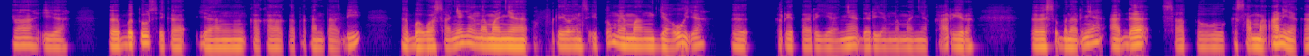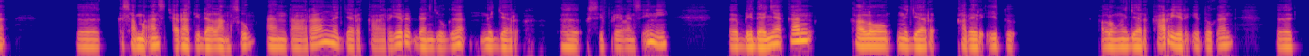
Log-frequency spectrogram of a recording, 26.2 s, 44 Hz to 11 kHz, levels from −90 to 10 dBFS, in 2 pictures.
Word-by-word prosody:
Nah 135 Hz, -1 st, -2 dB
iya. 115 Hz, -1 st, -1 dB, 0.5 s
Eee, 125 Hz, -, +6 dB
betul 145 Hz, +4 st, +4 dB
sih 115 Hz, -, -5 dB
Kak 115 Hz, -1 st, -2 dB
yang 115 Hz, 0 st, 0 dB
Kakak 110 Hz, 0 st, -6 dB
katakan 110 Hz, 0 st, -7 dB
tadi, 130 Hz, -, -4 dB, 0.4 s
eee, 120 Hz, -, 0 dB
bahwasanya 115 Hz, +3 st, +1 dB
yang 155 Hz, -4 st, 0 dB
namanya 120 Hz, -1 st, +6 dB, 0.2 s
freelance 120 Hz, -1 st, -1 dB
itu 130 Hz, -, -7 dB
memang 125 Hz, -4 st, +4 dB
jauh 125 Hz, +6 st, +1 dB
ya, 135 Hz, +3 st, -3 dB, 0.3 s
eee, 120 Hz, -2 st, -1 dB, 0.3 s
kriterianya 115 Hz, 0 st, -3 dB
dari 115 Hz, 0 st, -3 dB
yang -, -, -7 dB
namanya 110 Hz, 0 st, -4 dB
karier. 115 Hz, -1 st, -3 dB, 0.6 s
Eee, 120 Hz, -1 st, +4 dB
sebenernya 125 Hz, +7 st, 0 dB
ada 135 Hz, +4 st, +4 dB, 0.2 s
1 115 Hz, 0 st, -7 dB
kesamaan 125 Hz, +6 st, +2 dB
ya 115 Hz, -, +3 dB
Kak, 130 Hz, +1 st, -4 dB, 0.7 s
eee, 115 Hz, -1 st, 0 dB, 0.2 s
kesamaan 120 Hz, +2 st, +2 dB
secara 130 Hz, -2 st, 0 dB
tidak 120 Hz, -1 st, +1 dB
langsung 120 Hz, +5 st, -2 dB, 0.2 s
antara 120 Hz, +5 st, 0 dB
ngejar 125 Hz, -9 st, 0 dB
karier 110 Hz, +9 st, 0 dB
dan 115 Hz, -4 st, 0 dB
juga 130 Hz, +7 st, 0 dB, 0.2 s
ngejar, 115 Hz, -1 st, 0 dB, 0.5 s
eee, 115 Hz, -2 st, 0 dB
si 115 Hz, -, -10 dB
freelance 115 Hz, -1 st, -5 dB
ini. 160 Hz, -5 st, +3 dB, 0.6 s
Eee, 120 Hz, -, +2 dB
bedanya 120 Hz, +5 st, +6 dB
kan 205 Hz, +3 st, +6 dB, 0.4 s
kalau 125 Hz, -1 st, +7 dB
ngejar 120 Hz, -2 st, +3 dB, 0.2 s
karier 120 Hz, 0 st, +3 dB
itu 125 Hz, 0 st, -3 dB, 0.9 s
kalau 120 Hz, +2 st, +1 dB
ngejar 120 Hz, -1 st, +3 dB
karier 125 Hz, -5 st, +3 dB
gitu 120 Hz, -2 st, -4 dB
kan, 135 Hz, +3 st, -2 dB, 0.5 s
eee, 120 Hz, 0 st, +1 dB
120 Hz, 140 wpm, -23 LUFS, 115-130 Hz, 0.9 s, kalau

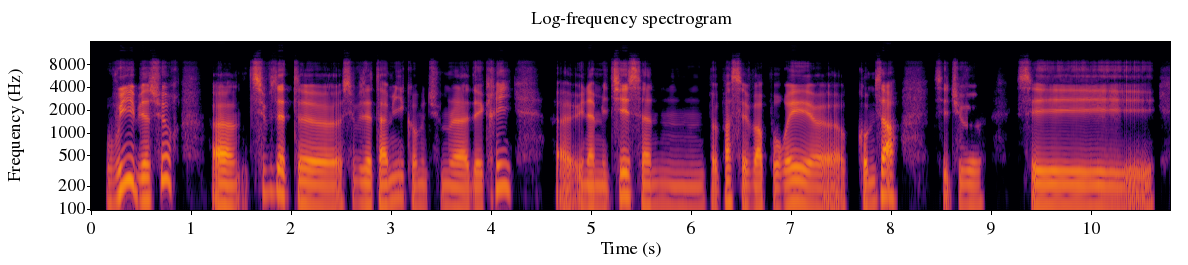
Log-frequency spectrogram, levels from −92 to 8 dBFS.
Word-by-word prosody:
Oui, 175 Hz, -, +4 dB
bien 130 Hz, -6 st, +3 dB
sûr. 240 Hz, -, -1 dB, 0.4 s
Hem, 105 Hz, -1 st, +5 dB
si -, -, +2 dB
vous 170 Hz, +1 st, 0 dB
êtes, 150 Hz, -4 st, +1 dB
heu, 105 Hz, -3 st, +3 dB
si -, -, -4 dB
vous 110 Hz, -1 st, -4 dB
êtes 110 Hz, -, +1 dB
amies 130 Hz, +6 st, -1 dB
comme 100 Hz, +1 st, -7 dB
tu -, -, -14 dB
me 105 Hz, -, -6 dB
l'as 95 Hz, -1 st, +2 dB
décrit, 180 Hz, -, -2 dB, 0.5 s
heu, -, -, -3 dB
une 100 Hz, +1 st, 0 dB
amitié 100 Hz, +9 st, +2 dB
ça 105 Hz, -6 st, +1 dB
ne 100 Hz, -1 st, -10 dB
peut -, -, -6 dB
pas 120 Hz, -, -1 dB
s'évaporer, 105 Hz, +1 st, +2 dB
heu, 95 Hz, -1 st, 0 dB, 0.2 s
comme 105 Hz, +2 st, -2 dB
ça, -, -, +5 dB, 0.4 s
si -, -, -7 dB
tu 105 Hz, -, -6 dB
veux. 105 Hz, -1 st, -4 dB, 0.3 s
C'est 105 Hz, -1 st, -1 dB
105 Hz, 180 wpm, -24 LUFS, 100-120 Hz, 0.5 s, Hem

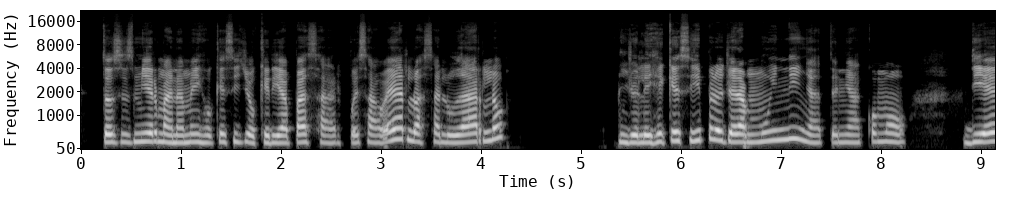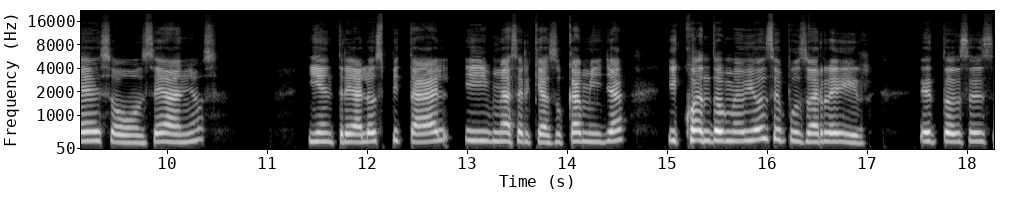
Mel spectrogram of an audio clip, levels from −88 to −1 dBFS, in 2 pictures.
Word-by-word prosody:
Entonces, 230 Hz, 0 st, -1 dB
mi 245 Hz, +1 st, -1 dB
hermana 230 Hz, -4 st, 0 dB
me 230 Hz, +2 st, -3 dB
dijo 215 Hz, -2 st, -5 dB
que 235 Hz, +2 st, -4 dB
si 230 Hz, +1 st, -8 dB
yo 220 Hz, -4 st, -3 dB
quería 210 Hz, 0 st, 0 dB
pasar, 215 Hz, -1 st, -2 dB
pues, 215 Hz, -, -7 dB
a 220 Hz, -2 st, -3 dB
verlo, 280 Hz, +4 st, +2 dB
a 235 Hz, -, -5 dB
saludarlo 235 Hz, +8 st, -1 dB, 1.1 s
y 225 Hz, -2 st, -4 dB
yo 215 Hz, 0 st, +2 dB
le 215 Hz, 0 st, +1 dB
dije 220 Hz, +1 st, -1 dB
que 265 Hz, +1 st, +1 dB
sí, 265 Hz, +2 st, -4 dB
pero 290 Hz, 0 st, +1 dB
yo 250 Hz, -2 st, +1 dB
era 230 Hz, -1 st, +5 dB
muy 240 Hz, +5 st, -4 dB
niña, 290 Hz, -8 st, -2 dB
tenía 220 Hz, +1 st, -7 dB
como 240 Hz, 0 st, -6 dB, 0.5 s
10 245 Hz, +5 st, +3 dB
o 235 Hz, -3 st, +2 dB
11 215 Hz, +3 st, -1 dB
años 240 Hz, +5 st, -2 dB, 0.9 s
y 250 Hz, 0 st, +1 dB
entré 235 Hz, -1 st, 0 dB
al 225 Hz, +1 st, +3 dB
hospital 255 Hz, +1 st, 0 dB
y 270 Hz, -1 st, -1 dB
me 255 Hz, 0 st, 0 dB
acerqué 240 Hz, -2 st, 0 dB
a 220 Hz, -, +1 dB
su 230 Hz, +1 st, -9 dB
camilla, 250 Hz, +4 st, +1 dB, 0.4 s
y 275 Hz, -2 st, -1 dB
cuando 275 Hz, -1 st, +7 dB
me 265 Hz, 0 st, -1 dB
vio 295 Hz, +4 st, +3 dB
se 310 Hz, -2 st, -2 dB
puso 255 Hz, -3 st, -2 dB
a 235 Hz, -, +4 dB
reír. 235 Hz, -4 st, +1 dB, 0.5 s
Entonces, 250 Hz, -1 st, +1 dB
240 Hz, 165 wpm, -22 LUFS, 225-260 Hz, 1.1 s, cuando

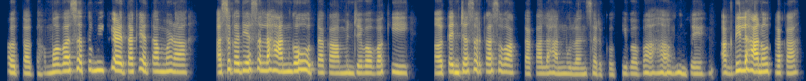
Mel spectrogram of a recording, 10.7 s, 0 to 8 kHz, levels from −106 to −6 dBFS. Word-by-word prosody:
होतात, 205 Hz, -2 st, -2 dB
ह 185 Hz, -, -15 dB
मग 240 Hz, +4 st, +1 dB
असं 280 Hz, +4 st, +3 dB
तुम्ही 285 Hz, -1 st, +2 dB
खेळता-खेळता 250 Hz, 0 st, +4 dB
म्हणा, 240 Hz, -2 st, +1 dB, 0.4 s
असं 245 Hz, +8 st, +1 dB
कधी 270 Hz, 0 st, +2 dB
असं 285 Hz, +2 st, +1 dB
लहानगं 265 Hz, -2 st, +4 dB
होता 265 Hz, -7 st, +1 dB
का? 205 Hz, -1 st, +1 dB
म्हणजे 205 Hz, +1 st, -4 dB
बाबा 205 Hz, 0 st, -1 dB
की 220 Hz, -3 st, -3 dB, 0.4 s
अ, 205 Hz, +1 st, +1 dB
त्यांच्यासारखं 240 Hz, +3 st, +1 dB
असं 270 Hz, +1 st, -5 dB
वागता 220 Hz, -4 st, -2 dB
का, 190 Hz, +1 st, -6 dB
लहान 190 Hz, -1 st, -5 dB
मुलांसारखं, 175 Hz, -1 st, -8 dB
की 190 Hz, -, -10 dB
बाबा 190 Hz, +3 st, -6 dB
हां 210 Hz, +3 st, -3 dB
म्हणजे 190 Hz, -2 st, -6 dB, 0.3 s
अगदी 260 Hz, +8 st, +2 dB
लहान 240 Hz, -5 st, +7 dB
होता 240 Hz, -3 st, -1 dB
का? 200 Hz, +1 st, -1 dB
225 Hz, 175 wpm, -21 LUFS, 200-260 Hz, 0.4 s, लहान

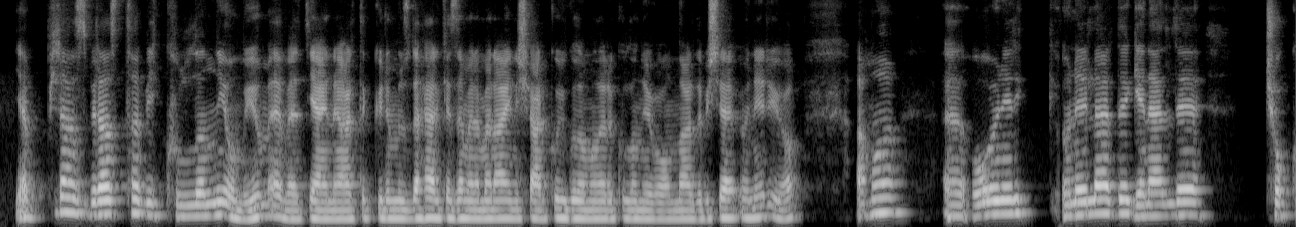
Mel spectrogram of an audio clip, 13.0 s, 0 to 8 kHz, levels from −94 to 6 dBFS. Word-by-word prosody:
Ya, 125 Hz, 0 st, -1 dB, 0.2 s
biraz 190 Hz, -3 st, +1 dB
biraz 175 Hz, +1 st, +4 dB
tabii 165 Hz, -4 st, -2 dB
kullanıyor 150 Hz, +1 st, 0 dB
muyum? 120 Hz, +5 st, 0 dB
Evet. 110 Hz, -4 st, -1 dB
Yani, 115 Hz, -1 st, +2 dB
artık 115 Hz, +1 st, -2 dB
günümüzde 120 Hz, 0 st, 0 dB
herkes 120 Hz, -1 st, +1 dB
hemen 120 Hz, -1 st, +1 dB
hemen 115 Hz, 0 st, 0 dB
aynı 120 Hz, 0 st, +1 dB
şarkı 115 Hz, 0 st, -2 dB
uygulamaları 115 Hz, -1 st, 0 dB
kullanıyor 115 Hz, -1 st, -3 dB
ve -, -, -5 dB
onlar 110 Hz, +1 st, -2 dB
da 115 Hz, -, -5 dB
bir 115 Hz, -, -2 dB
şey 125 Hz, +1 st, +2 dB
öneriyor 125 Hz, +1 st, -4 dB, 0.5 s
ama, 195 Hz, +4 st, -2 dB, 0.4 s
ııı, 150 Hz, -1 st, -3 dB
o 160 Hz, +4 st, +2 dB
öneri 180 Hz, +1 st, +3 dB, 0.3 s
öneriler 175 Hz, +4 st, +3 dB
de 185 Hz, 0 st, +3 dB
genelde 155 Hz, +2 st, +1 dB, 0.6 s
çok 160 Hz, -1 st, -4 dB
135 Hz, 145 wpm, -22 LUFS, 115-165 Hz, 0.6 s, biraz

